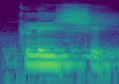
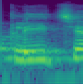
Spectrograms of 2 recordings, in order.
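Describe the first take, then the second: First: ക്ലീഷെ with a soft "sh"; correct pronunciation. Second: ക്ലീച്ചെ with a hard "ch"; common misreading. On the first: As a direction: say ക്ലീഷെ as "klee-SHAY". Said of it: "കൃത്യമായ ഉച്ചാരണം". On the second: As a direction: say ക്ലീച്ചെ as "KLEE-chay". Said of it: "നമ്മളത് വായിക്കുമ്പോൾ". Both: Shown as a demonstration.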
